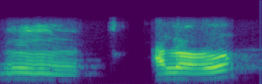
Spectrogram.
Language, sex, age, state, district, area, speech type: Odia, male, 45-60, Odisha, Kandhamal, rural, conversation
